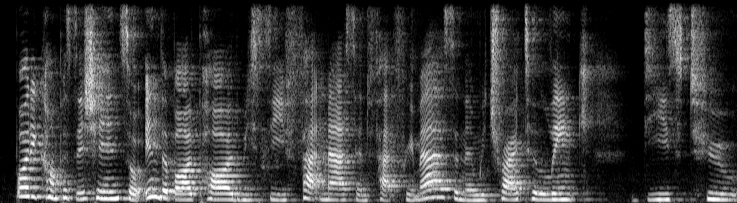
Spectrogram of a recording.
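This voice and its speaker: Ordinary pitch variation comes through amid audible room echo. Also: woman. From East Coast Canada. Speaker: PhD student and dietitian. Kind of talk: conference presentation. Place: hall. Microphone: handheld.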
